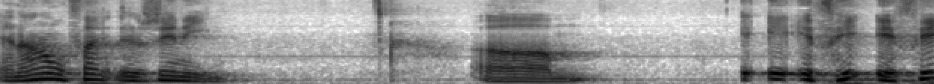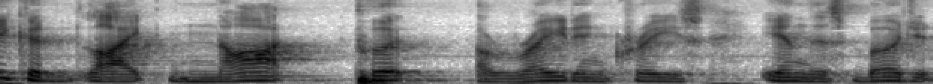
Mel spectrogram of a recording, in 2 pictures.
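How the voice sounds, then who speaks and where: The speaker talks in a Southern US accent at a fairly slow pace, with long, frequent pauses. Audible room echo surrounds the voice. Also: man, fairly high pitch for a man, lively intonation. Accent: Southern US (Georgia). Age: 60s. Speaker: city council member. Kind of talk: council meeting remarks.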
